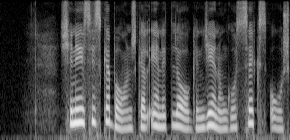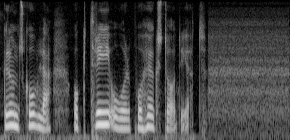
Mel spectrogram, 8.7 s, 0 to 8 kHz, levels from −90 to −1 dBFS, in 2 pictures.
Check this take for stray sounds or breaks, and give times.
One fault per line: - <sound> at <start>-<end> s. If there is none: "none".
none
